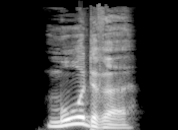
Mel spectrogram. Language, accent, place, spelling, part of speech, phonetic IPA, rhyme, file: German, Germany, Berlin, modre, verb, [ˈmoːdʁə], -oːdʁə, De-modre.ogg
- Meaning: inflection of modern: 1. first-person singular present 2. first/third-person singular subjunctive I 3. singular imperative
